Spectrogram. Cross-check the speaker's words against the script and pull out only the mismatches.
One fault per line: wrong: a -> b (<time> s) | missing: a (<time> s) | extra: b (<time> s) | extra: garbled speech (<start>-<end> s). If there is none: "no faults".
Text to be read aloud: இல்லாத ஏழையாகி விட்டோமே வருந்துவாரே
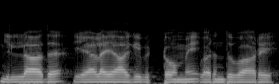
no faults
